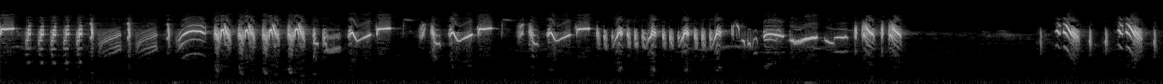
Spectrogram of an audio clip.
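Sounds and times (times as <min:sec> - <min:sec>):
Icterine warbler song: 0:00.0 - 0:11.6.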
